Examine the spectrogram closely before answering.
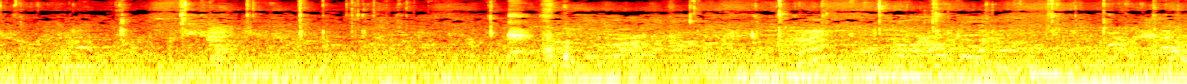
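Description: Sauce squelches as food is pulled from a tray.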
